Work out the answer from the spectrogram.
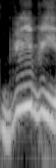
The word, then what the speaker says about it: VeVe: It's these two VeVe covers.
